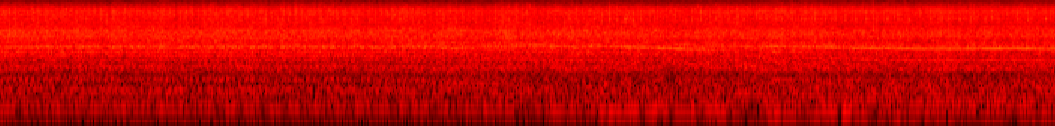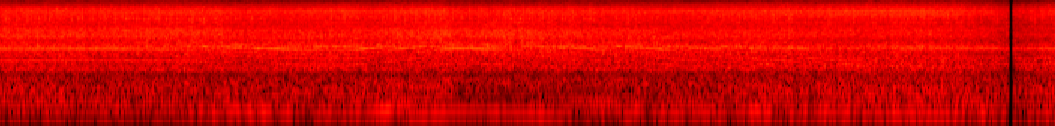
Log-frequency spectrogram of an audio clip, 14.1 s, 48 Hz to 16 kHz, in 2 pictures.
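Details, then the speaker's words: 1996 Dodge Dakota 3.9L V6 after installing a new fan clutch to replace a locked-up one: even idle with a fan whoosh that fades as the clutch slips, about 83°F air temp; fan clutch working normally. "We're ready for the road test, but we heard that fan clearly kick off, and as you can see, the air temp's about 83 degrees coming through. It should slip."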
